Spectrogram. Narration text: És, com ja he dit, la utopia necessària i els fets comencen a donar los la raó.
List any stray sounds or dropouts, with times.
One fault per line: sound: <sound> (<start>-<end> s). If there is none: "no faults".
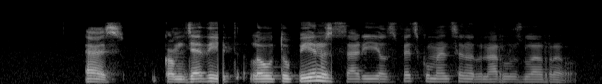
sound: dropout (2.2-2.2 s)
